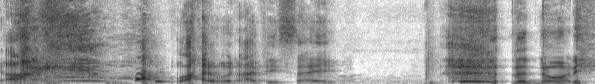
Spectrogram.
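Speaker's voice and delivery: high, loud, laughing incredulously; helpless laughter. Real, not acted. Co-host cracking up over the naughty mix-up, helpless laughter. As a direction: squeal the words through real laughter.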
